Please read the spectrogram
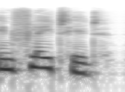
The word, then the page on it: inflated: British English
